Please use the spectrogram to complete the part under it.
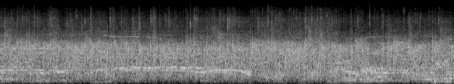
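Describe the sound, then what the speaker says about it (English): A crowd at a public show in Hawaii gives a loud, continuous round of applause for a team on stage, a thick wall of clapping with a few voices cutting through. "Please give a big round of applause for this team up here"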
